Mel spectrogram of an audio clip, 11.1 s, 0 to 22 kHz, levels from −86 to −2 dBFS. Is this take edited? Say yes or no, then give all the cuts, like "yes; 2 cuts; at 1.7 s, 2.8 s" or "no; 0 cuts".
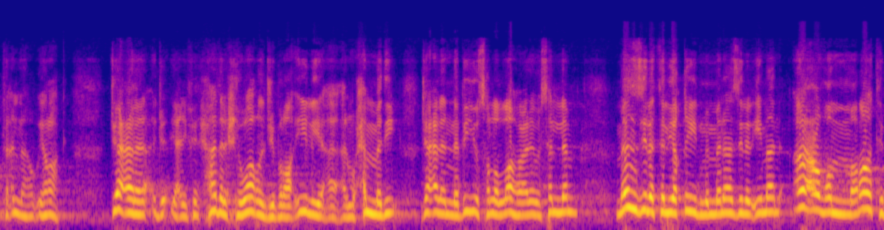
yes; 1 cut; at 5.3 s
